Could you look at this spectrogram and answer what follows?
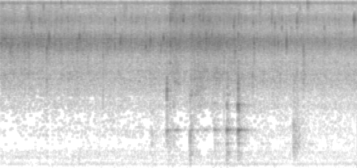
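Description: Ginger-garlic paste and green chilli sizzling steadily in hot oil in a kadhai as they are lightly fried, with a few clicks and scrapes of the spatula against the pan around the middle.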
